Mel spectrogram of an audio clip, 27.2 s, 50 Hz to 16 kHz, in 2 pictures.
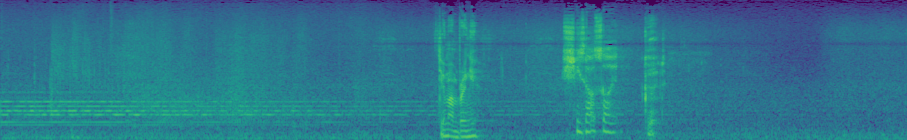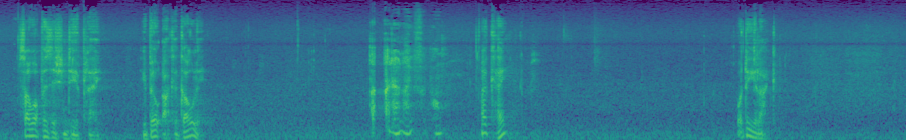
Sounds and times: Music: 0.0s - 10.8s.

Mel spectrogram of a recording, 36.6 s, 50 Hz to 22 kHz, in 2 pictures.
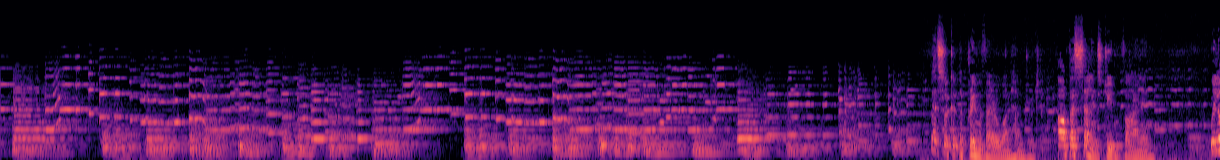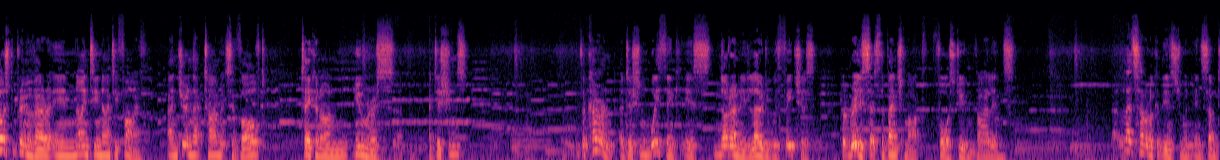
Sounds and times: Violin, fiddle: 0.0s - 36.6s.

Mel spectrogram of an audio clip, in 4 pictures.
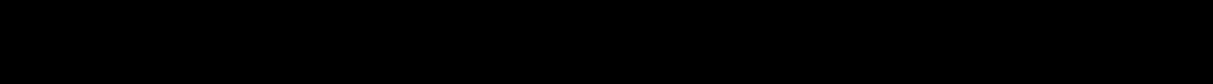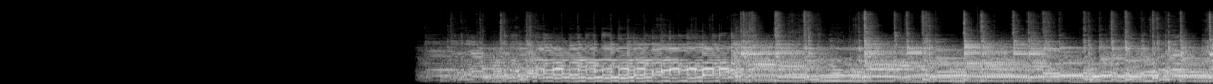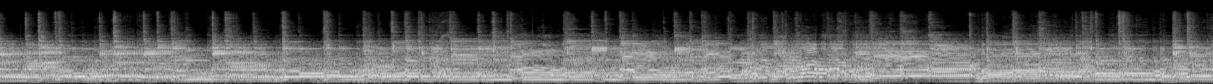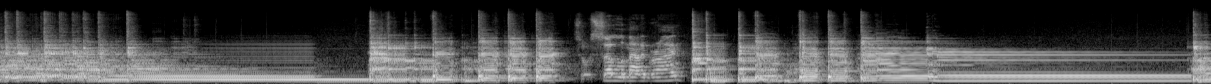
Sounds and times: Electric guitar: 16.3s - 42.2s, 43.2s - 48.5s
Strum: 16.3s - 48.5s.

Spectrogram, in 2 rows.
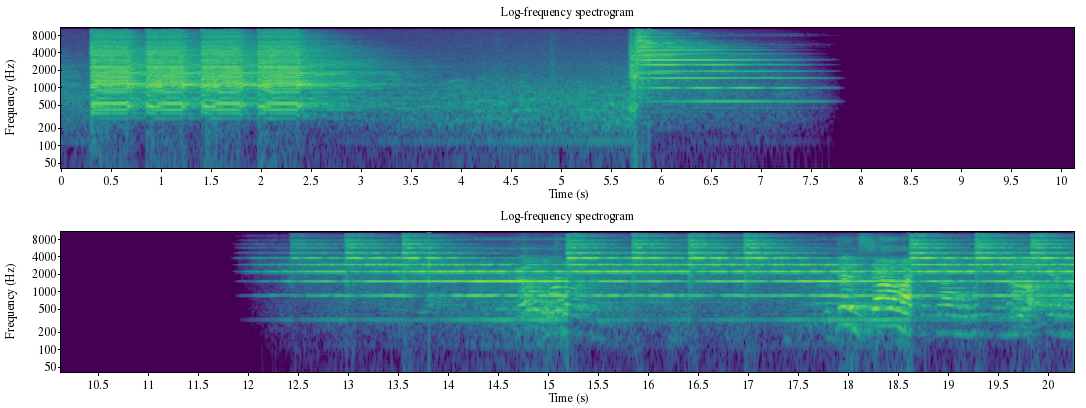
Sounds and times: Speech: 3.5s - 5.7s, 14.7s - 15.6s, 17.9s - 20.2s.

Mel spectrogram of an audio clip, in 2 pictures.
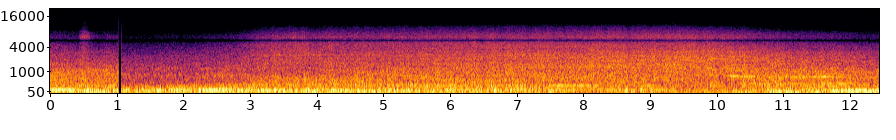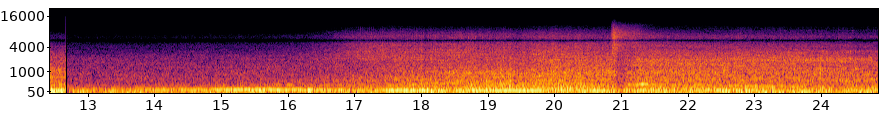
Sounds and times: Truck: 0.0s - 24.8s.

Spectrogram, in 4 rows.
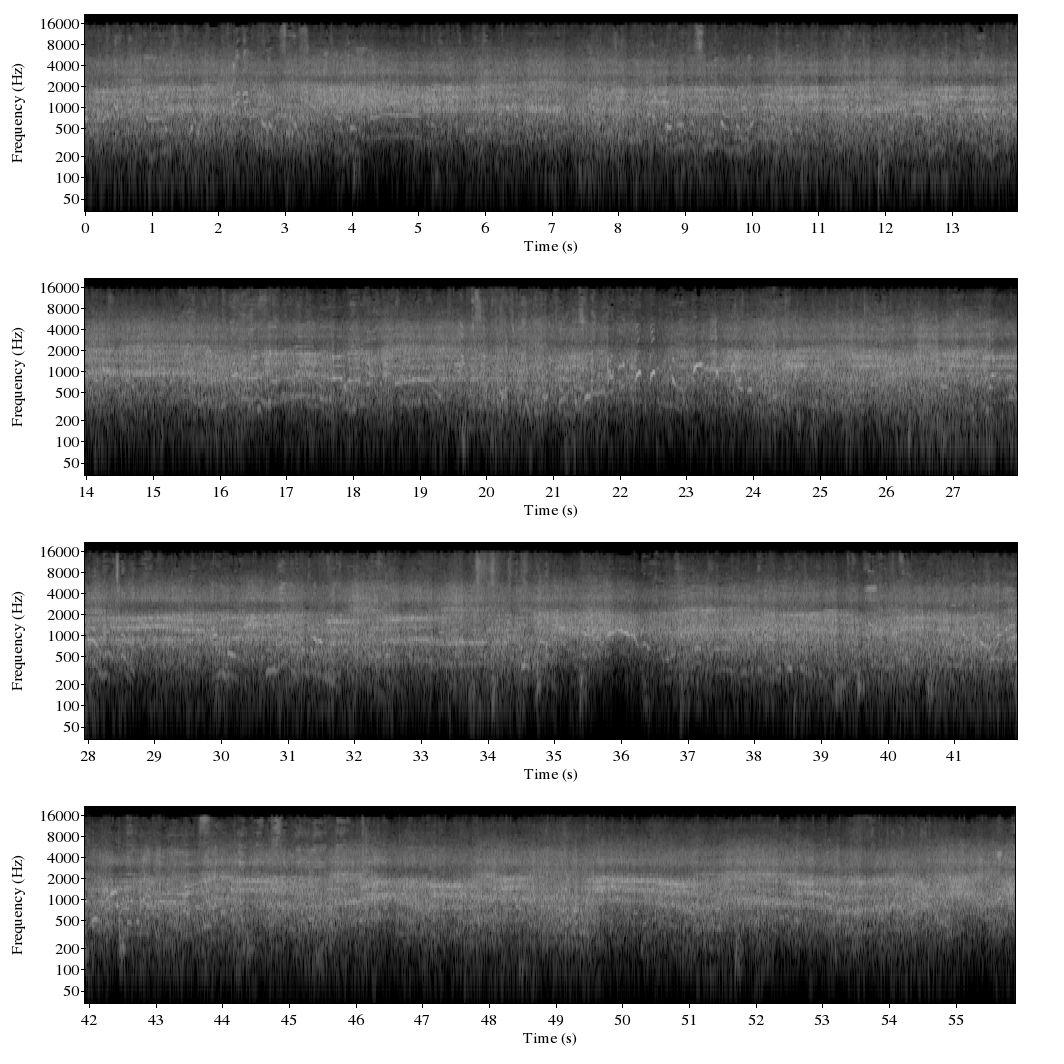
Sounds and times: Speech: 0.0s - 55.9s.

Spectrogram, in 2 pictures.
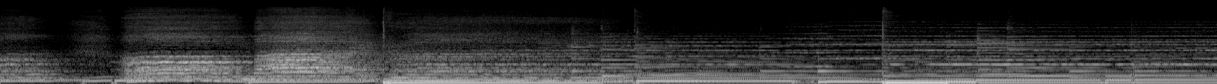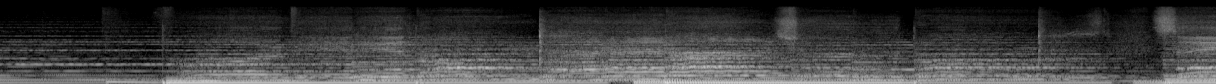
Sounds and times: Tender music: 0.0s - 24.3s
Sad music: 0.6s - 24.3s.

